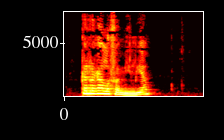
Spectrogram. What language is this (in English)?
Catalan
